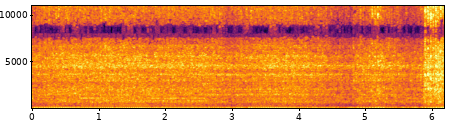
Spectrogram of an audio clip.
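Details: GT18 garden tractor twin, carburetor refitted, air cleaner off, runs with a steady, even low rumble, no stumbling or surging; it used to flood out and chuff smoke past half throttle once warm, now far better.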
